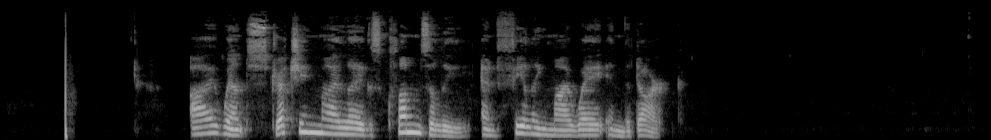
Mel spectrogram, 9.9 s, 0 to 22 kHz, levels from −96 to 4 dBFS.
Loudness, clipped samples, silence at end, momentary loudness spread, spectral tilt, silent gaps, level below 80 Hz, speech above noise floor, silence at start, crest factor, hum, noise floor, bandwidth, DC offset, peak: -31 LUFS; under 0.1%; 3.3 s; 10 LU; -4.5 dB/octave; none; -74 dBFS; over 60 dB; 0.65 s; 28 dB; none; under -90 dBFS; 15 kHz; under 0.1%; -6 dBFS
